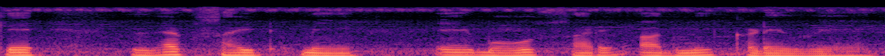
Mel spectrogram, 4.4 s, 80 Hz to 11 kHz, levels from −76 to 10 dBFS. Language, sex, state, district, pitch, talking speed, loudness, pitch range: Hindi, male, Uttar Pradesh, Shamli, 115 Hz, 135 wpm, -17 LUFS, 105-120 Hz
